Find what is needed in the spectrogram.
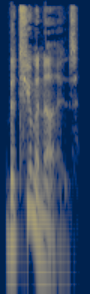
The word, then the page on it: bituminize: British English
